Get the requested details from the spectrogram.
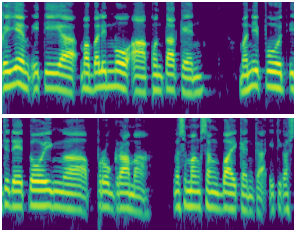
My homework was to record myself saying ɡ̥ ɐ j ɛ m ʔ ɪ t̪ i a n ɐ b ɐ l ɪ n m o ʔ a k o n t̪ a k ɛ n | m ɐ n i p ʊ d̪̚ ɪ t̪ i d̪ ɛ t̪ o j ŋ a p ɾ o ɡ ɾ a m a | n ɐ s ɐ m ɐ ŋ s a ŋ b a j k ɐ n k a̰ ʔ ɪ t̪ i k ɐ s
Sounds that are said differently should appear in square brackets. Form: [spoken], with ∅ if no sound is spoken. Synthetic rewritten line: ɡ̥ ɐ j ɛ m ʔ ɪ t̪ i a [m] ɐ b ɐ l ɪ n m o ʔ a k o n t̪ a k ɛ n | m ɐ n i p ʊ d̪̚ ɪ t̪ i d̪ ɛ t̪ o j ŋ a p ɾ o ɡ ɾ a m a | [ŋ] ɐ s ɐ m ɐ ŋ s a ŋ b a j k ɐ n k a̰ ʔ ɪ t̪ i k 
